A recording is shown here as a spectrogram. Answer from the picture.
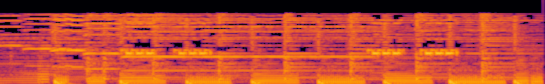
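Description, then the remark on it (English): An instrumental song intro plays at full volume, with a steady pulsing bass beat and bright, ringtone-like beeping synth notes repeating over the top, no singing yet. “Till then, another song about phones.”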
